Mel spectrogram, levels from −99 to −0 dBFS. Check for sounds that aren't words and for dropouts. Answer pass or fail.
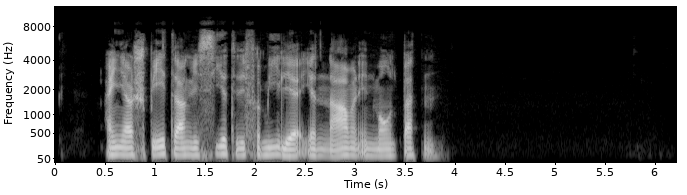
pass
